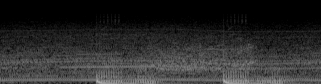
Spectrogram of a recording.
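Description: A racing car engine shifts gears with sudden drops in pitch.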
